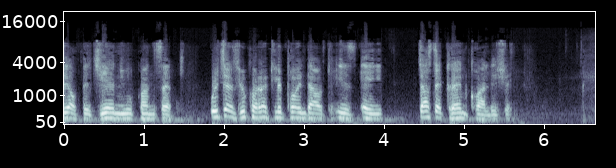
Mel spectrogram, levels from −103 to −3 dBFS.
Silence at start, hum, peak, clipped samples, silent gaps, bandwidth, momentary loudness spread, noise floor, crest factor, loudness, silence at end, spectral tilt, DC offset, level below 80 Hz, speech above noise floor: 0 s; none; -6 dBFS; under 0.1%; none; 9.2 kHz; 6 LU; -60 dBFS; 12 dB; -18 LUFS; 1.05 s; -6 dB/octave; under 0.1%; -52 dBFS; 42 dB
